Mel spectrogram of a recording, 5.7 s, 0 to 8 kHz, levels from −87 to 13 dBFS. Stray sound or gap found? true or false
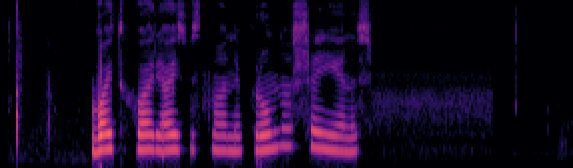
false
